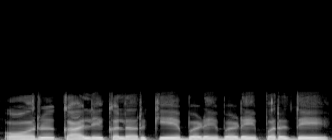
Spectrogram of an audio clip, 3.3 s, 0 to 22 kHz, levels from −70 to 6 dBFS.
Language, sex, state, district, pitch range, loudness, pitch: Hindi, female, Madhya Pradesh, Bhopal, 195-215 Hz, -9 LUFS, 205 Hz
